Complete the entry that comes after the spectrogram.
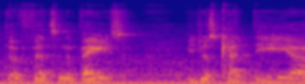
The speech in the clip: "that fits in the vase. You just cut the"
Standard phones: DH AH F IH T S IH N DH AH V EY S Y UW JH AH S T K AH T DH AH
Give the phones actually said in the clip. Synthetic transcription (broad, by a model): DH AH F IH T S IH N DH AH B EY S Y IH JH AH S K AH T DH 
